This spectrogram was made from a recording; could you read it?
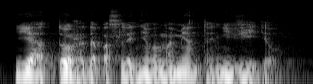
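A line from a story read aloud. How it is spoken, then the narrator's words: Heavy sigh. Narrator (Russian): Тяжело вздохнул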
